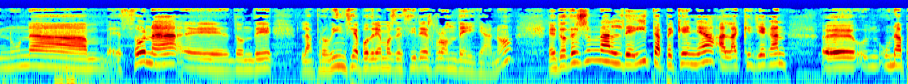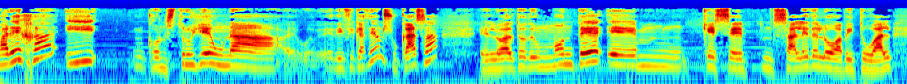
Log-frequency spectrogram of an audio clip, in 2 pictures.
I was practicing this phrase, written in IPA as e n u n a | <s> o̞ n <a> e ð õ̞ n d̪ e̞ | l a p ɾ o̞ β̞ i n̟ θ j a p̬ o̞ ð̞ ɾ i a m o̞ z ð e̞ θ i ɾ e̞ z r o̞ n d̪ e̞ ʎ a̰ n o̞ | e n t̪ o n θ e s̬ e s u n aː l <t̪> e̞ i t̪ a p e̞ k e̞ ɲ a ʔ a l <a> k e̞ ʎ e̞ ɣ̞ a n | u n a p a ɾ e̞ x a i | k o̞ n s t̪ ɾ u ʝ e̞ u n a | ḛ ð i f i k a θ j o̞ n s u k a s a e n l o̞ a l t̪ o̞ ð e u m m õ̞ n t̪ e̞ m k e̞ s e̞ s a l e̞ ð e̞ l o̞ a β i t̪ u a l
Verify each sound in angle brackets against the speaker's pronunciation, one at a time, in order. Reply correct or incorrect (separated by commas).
incorrect, correct, incorrect, correct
